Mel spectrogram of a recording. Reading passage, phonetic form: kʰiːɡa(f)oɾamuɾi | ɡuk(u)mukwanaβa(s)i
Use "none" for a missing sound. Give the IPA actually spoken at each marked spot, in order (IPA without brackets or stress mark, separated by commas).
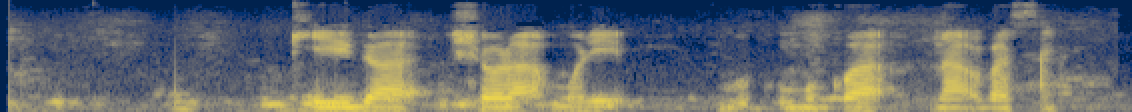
ʃ, u, s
